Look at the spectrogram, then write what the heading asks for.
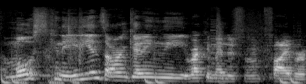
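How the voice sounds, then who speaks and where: A man talks at a fairly quick pace with ordinary pitch variation while music plays in the background. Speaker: fitness and gaming youtuber. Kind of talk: lecture. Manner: fast.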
